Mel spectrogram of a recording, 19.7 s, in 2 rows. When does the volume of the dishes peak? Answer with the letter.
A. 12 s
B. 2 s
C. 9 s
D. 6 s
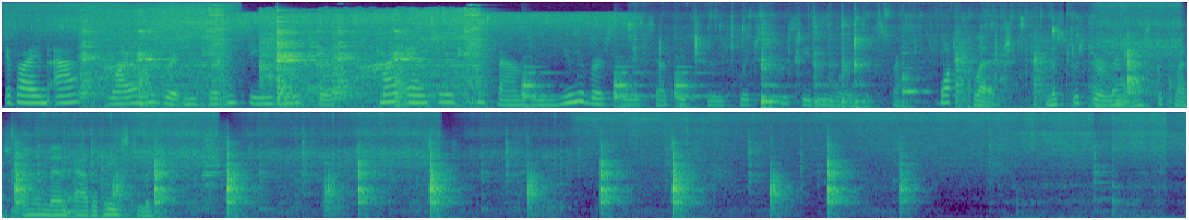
B.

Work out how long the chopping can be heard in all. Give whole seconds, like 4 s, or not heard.
9 s.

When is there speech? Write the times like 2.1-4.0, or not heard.
0.0-11.2.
